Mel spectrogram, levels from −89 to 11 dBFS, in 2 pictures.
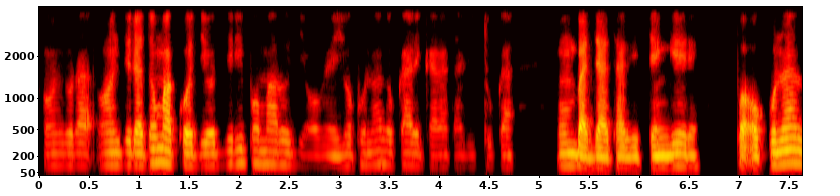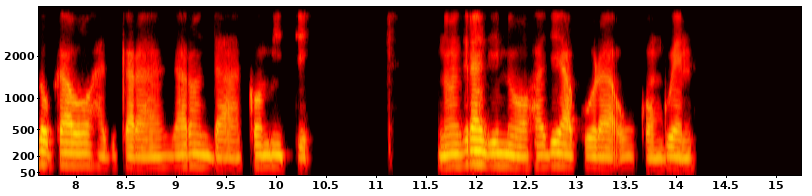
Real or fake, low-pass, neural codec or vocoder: fake; 3.6 kHz; codec, 16 kHz in and 24 kHz out, 1 kbps, XY-Tokenizer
